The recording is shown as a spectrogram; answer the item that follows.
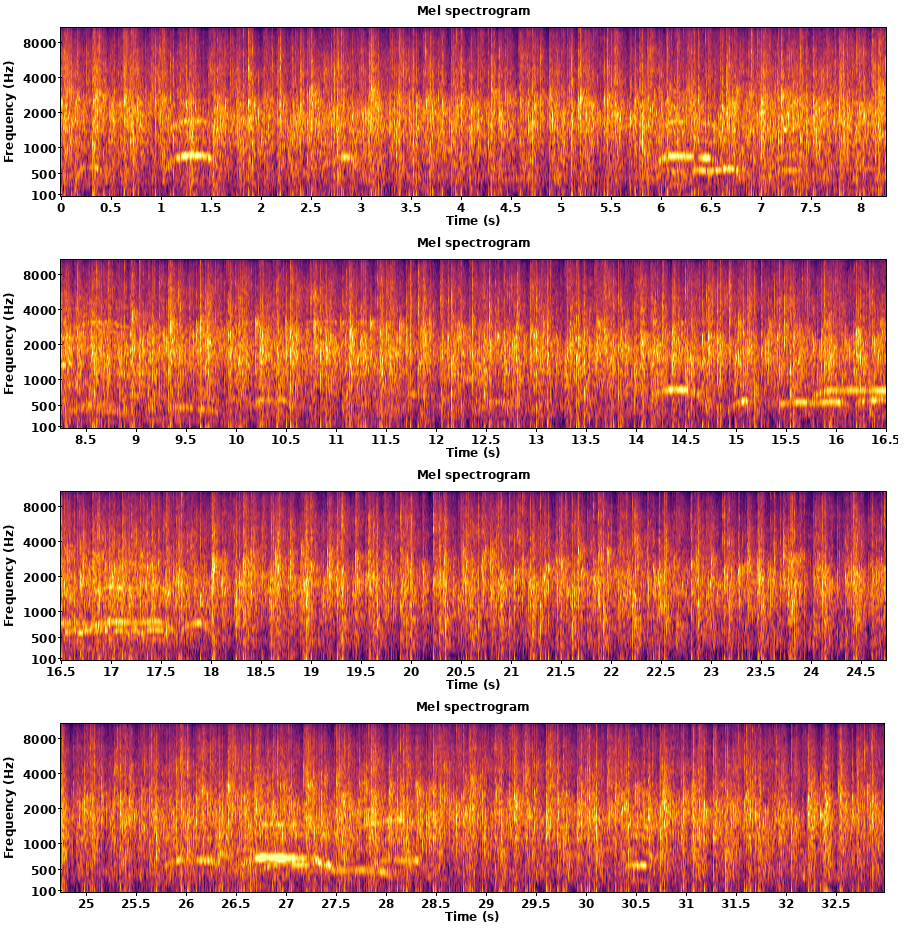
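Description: Audience applauding, dense, steady clapping throughout, with a few voices heard briefly over it now and then.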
